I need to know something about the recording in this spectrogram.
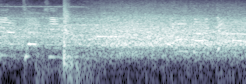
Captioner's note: chair thuds; audience cheers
